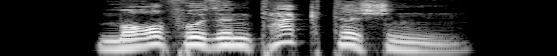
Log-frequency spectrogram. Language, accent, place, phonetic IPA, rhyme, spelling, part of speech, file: German, Germany, Berlin, [mɔʁfozynˈtaktɪʃn̩], -aktɪʃn̩, morphosyntaktischen, adjective, De-morphosyntaktischen.ogg
- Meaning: inflection of morphosyntaktisch: 1. strong genitive masculine/neuter singular 2. weak/mixed genitive/dative all-gender singular 3. strong/weak/mixed accusative masculine singular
